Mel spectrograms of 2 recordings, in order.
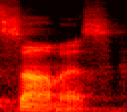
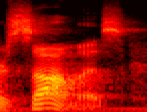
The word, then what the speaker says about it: Samus: melee announcer called her samus but the ultimate announcer calls her Samus so Who am I supposed to believe I just say samus because it's closer to how it would be pronounced in Japanese and that's what I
